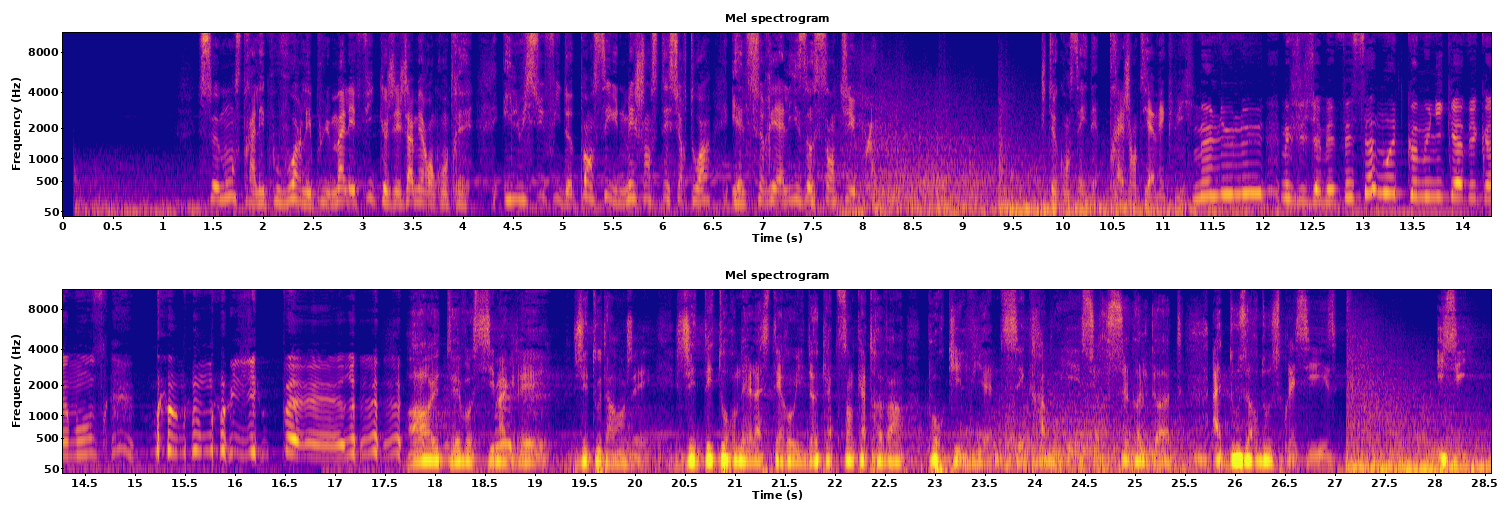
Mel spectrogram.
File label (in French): doublage Animation 3 voix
